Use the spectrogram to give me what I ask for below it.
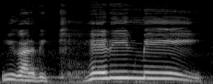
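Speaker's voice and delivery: you can't be serious, mock outrage; exasperated disbelief. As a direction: throw up your hands in disbelief. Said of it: "I'm like".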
